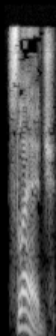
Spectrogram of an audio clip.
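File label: "sledge", American English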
